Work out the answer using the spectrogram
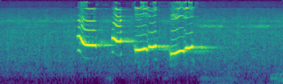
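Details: Sooty-headed bulbul song meant to provoke rival bulbuls: one short, lively phrase of four linked whistled notes, stepping down and then back up.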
